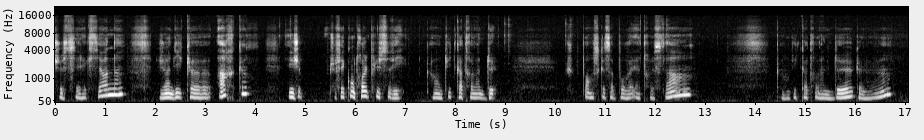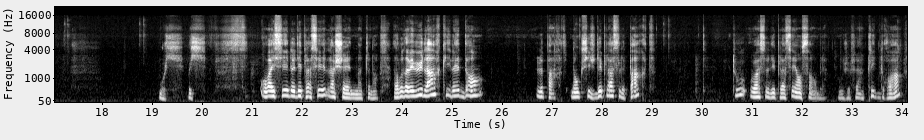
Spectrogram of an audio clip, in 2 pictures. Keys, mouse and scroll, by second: 0.2 click, 2.1 click, 3.3 click, 5.9 ctrl+v, 7.6 click, 19.1 click, 22.8-23.6 right drag, 25.7-26.1 scroll up 1, 27.1-27.4 scroll down 1, 27.8 scroll up 1, 29.5 click, 30.2 click, 31.6-32.5 right drag, 33.3 click.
